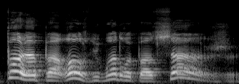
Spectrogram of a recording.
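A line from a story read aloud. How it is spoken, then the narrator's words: Exclaimed. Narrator (French): s'écria-t-il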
